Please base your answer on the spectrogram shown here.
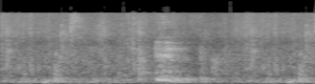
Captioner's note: clears throat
